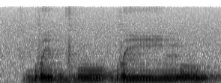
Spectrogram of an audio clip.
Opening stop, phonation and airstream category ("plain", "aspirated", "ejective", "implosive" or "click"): plain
